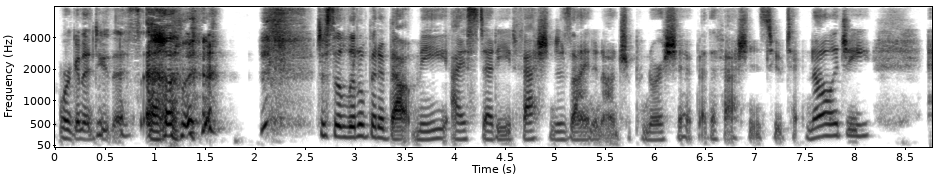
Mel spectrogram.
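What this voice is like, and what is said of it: Congested, stuffed-up, rough voice. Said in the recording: “I'm a little sick today ... I sound stuffed up and a little bit like an old man”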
